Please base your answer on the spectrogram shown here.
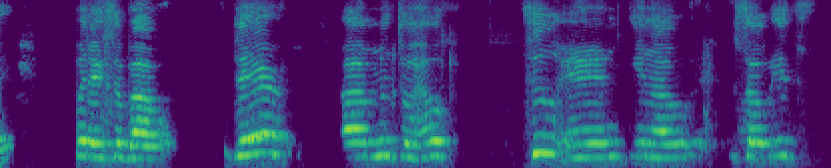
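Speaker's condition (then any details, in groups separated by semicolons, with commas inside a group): Cerebral palsy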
